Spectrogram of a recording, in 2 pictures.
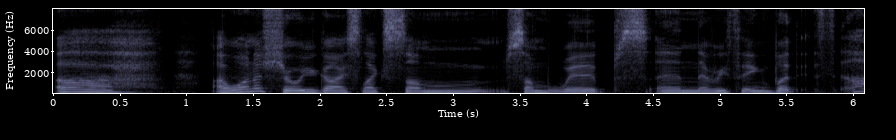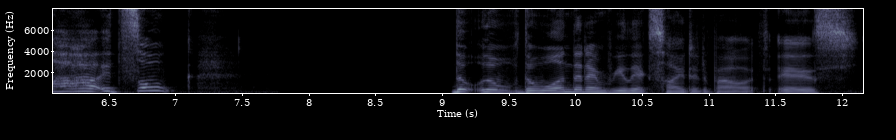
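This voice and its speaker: A streamer and cover singer chatting casually, talking haltingly with many restarts and fillers. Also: medium pitch, lively intonation, no echo. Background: faint background music.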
